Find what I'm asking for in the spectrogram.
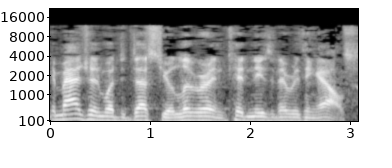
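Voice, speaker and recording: A man's medium-pitched voice at a fairly quick pace, with ordinary pitch variation and audible room echo. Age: 60s. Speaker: company executive and conference speaker. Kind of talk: conference keynote talk.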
